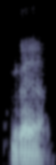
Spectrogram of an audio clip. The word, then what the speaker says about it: Gaya: Although King Gaya, Prabhuji, Gaya or Gaye? How we pronounce this? Gaya.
